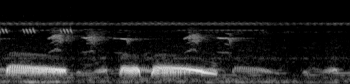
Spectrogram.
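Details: Trained decoy spotted dove calling a rival into a yard trap; loud drawn-out coos, the last sliding downward, followed by softer cooing notes and faint higher chirping in the background.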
